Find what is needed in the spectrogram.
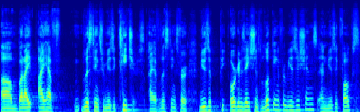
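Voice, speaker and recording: A man talks fairly quickly at a medium pitch. He has a normal speaking voice with ordinary pitch variation. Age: 60s. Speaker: music network organizer and piano technician. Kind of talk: interview.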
